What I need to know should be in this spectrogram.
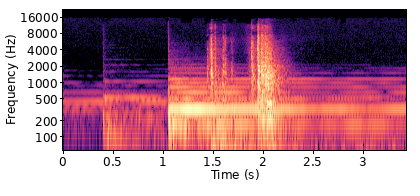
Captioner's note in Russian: открытие двери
